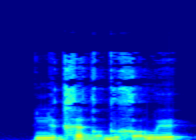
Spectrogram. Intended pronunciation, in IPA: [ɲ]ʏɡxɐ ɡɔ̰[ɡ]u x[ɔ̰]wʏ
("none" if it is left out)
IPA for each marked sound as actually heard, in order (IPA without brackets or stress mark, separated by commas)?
ɲ, ɡ, ɔ̰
